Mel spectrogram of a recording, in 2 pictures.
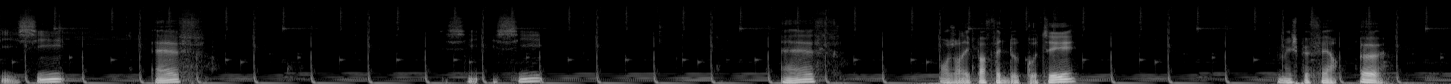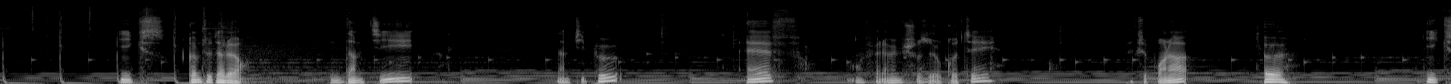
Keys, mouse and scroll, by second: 0.2 shift+right click, 1.3 f, 2.1 middle click, 4.2 right click, 4.8 shift+right click, 5.9 shift+right click, 6.3 shift+right click, 7.2 f, 9.9 shift+middle click, 11.6 right click, 13.5 e, 15.8 x, 17.7 ctrl+shift+click, 19.4 shift+right click, 20.4 shift+right click, 20.8 shift+right click, 21.7 f, 22.5-23.9 shift+middle drag, 24.4 shift+middle click, 25.7 right click, 27.1 e, 28.7 x.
